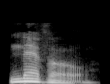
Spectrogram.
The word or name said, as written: neville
